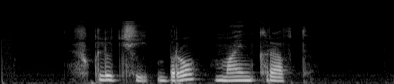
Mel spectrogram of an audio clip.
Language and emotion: Russian, neutral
